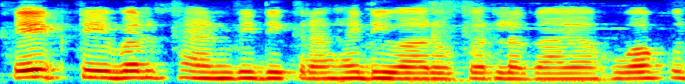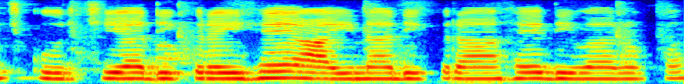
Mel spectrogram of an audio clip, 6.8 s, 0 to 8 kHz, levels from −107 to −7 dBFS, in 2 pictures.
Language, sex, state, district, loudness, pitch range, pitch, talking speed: Hindi, female, Punjab, Fazilka, -19 LUFS, 205-220 Hz, 210 Hz, 185 wpm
